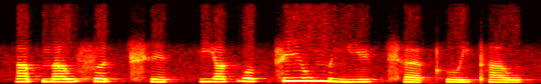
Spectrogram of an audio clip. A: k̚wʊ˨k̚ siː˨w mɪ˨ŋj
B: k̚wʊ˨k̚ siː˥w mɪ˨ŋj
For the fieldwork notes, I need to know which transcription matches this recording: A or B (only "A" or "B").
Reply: B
